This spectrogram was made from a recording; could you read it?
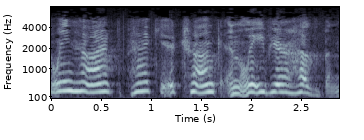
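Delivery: ordinary delivery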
